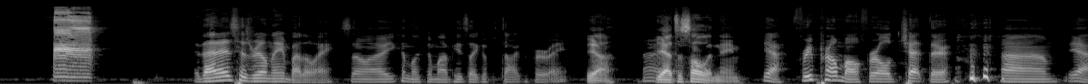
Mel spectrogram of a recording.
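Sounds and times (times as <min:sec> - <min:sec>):
faint low hum: 0:00.0 - 0:10.8
duck call quack sound effect: 0:00.5 - 0:01.0
speech: 0:02.0 - 0:10.8.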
